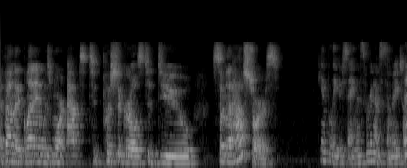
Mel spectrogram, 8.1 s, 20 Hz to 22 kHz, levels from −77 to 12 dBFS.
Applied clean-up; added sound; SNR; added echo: none; none; none; reverberation time 0.3 s.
